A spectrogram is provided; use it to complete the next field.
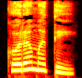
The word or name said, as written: ಖರಾಮತ್ತು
